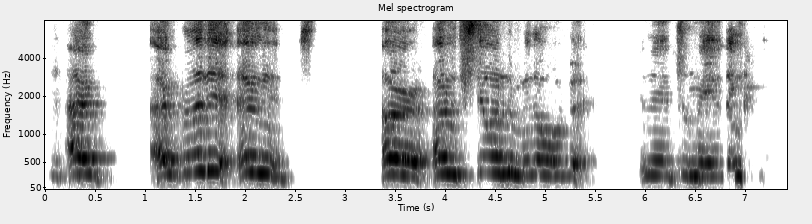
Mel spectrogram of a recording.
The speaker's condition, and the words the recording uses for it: Cerebral palsy. We want to be able to understand you better.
